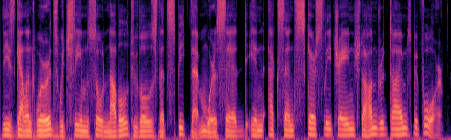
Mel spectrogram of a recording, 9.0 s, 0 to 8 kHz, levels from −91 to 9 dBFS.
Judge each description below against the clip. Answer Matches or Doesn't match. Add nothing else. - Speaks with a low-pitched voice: Matches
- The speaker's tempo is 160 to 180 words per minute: Doesn't match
